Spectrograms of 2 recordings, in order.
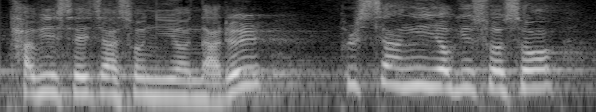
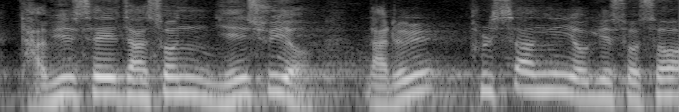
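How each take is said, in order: First: Restrained imitation of crying out for mercy; louder plea. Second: Said in the usual way. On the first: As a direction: read as a mild cry, rising higher. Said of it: "더욱 크게 소리질러 이르되". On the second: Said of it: "소리질러 이르되".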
